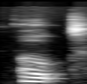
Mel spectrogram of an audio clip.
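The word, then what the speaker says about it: haute: best friend who's British I called it hot pink and she goes or hope pink and she goes oh honey oh no no it's oat like oatmeal oat pink you know she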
